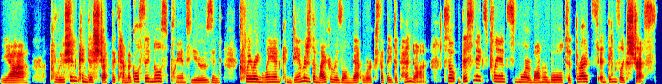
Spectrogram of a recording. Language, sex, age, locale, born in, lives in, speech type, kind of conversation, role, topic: English, female, 20-24, en-US, United States, United States, read, expert-assistant, expert, How do plants communicate with each other?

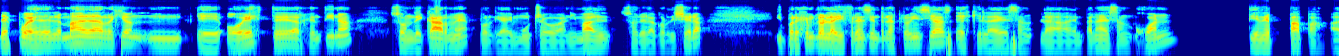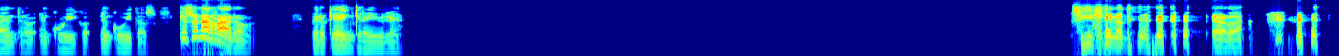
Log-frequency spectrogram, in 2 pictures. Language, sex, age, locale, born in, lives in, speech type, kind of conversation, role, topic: Spanish, male, 20-24, es-AR, Argentina, Spain, conversation, unstructured, none, ¿Puedes contarme una anécdota divertida de alguna celebración cultural?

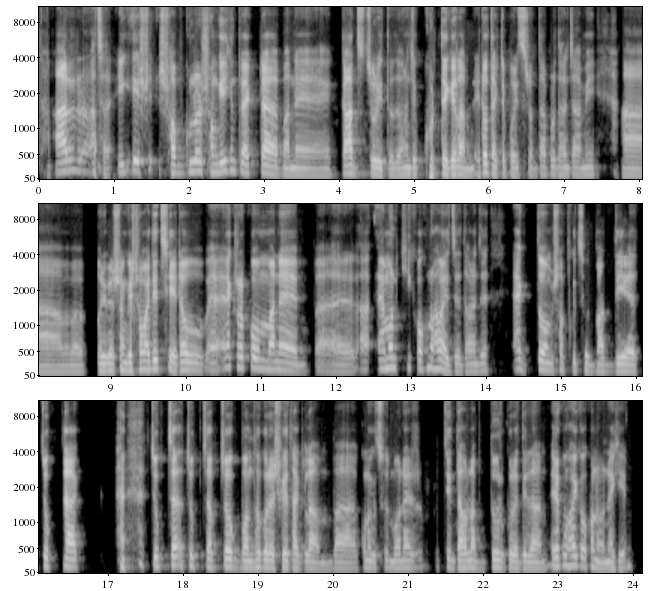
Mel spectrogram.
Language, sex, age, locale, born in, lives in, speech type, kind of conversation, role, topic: Bengali, male, 30-34, bn-BD, Bangladesh, Bangladesh, conversation, podcast, host, ব্যস্ত দিনে তুমি কীভাবে শরীর ও মনকে একটু বিশ্রাম দাও?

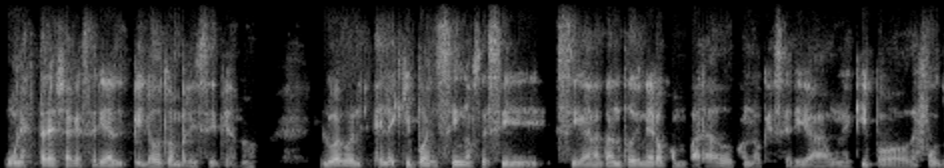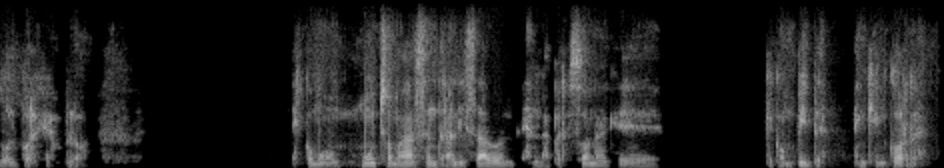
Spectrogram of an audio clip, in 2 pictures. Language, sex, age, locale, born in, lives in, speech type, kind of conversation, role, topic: Spanish, male, 40-44, es-AR, Argentina, Spain, conversation, unstructured, none, ¿Es justo que en algunos deportes se pague mucho y en otros no se pague nada?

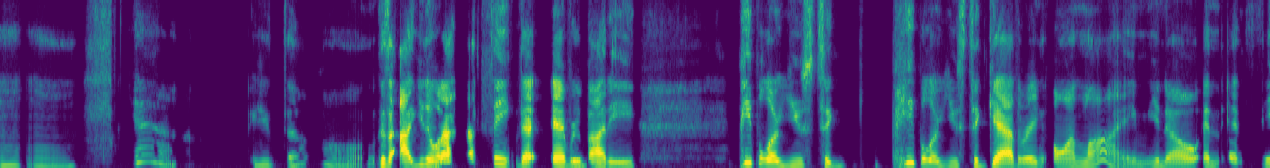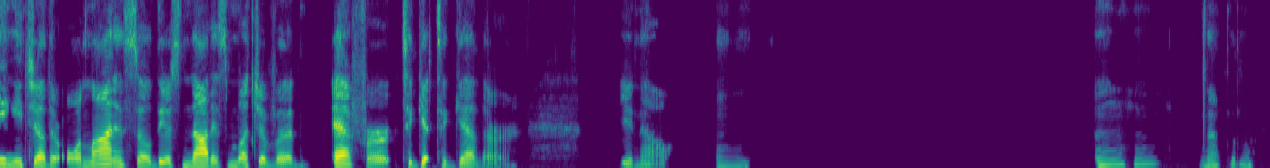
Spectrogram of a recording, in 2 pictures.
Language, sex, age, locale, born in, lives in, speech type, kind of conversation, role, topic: English, female, 55-59, en-US, United States, United States, conversation, unstructured, none, Is there a song that instantly takes you back to a special time?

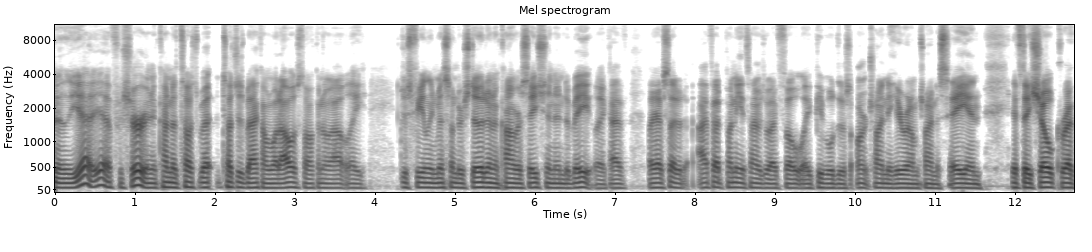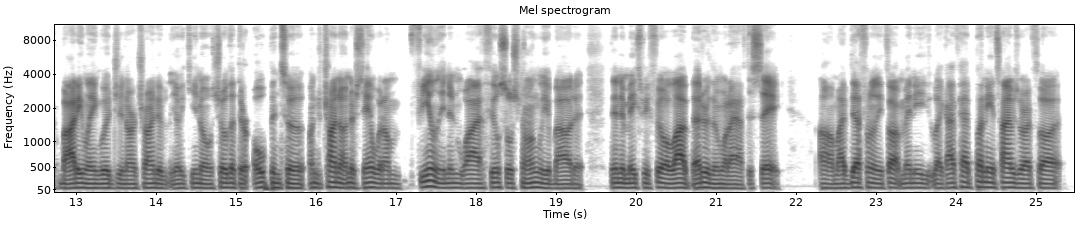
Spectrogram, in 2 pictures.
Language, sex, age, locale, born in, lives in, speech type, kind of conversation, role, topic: English, male, 18-19, en-US, United States, United States, conversation, unstructured, none, How can we respect different opinions during a discussion?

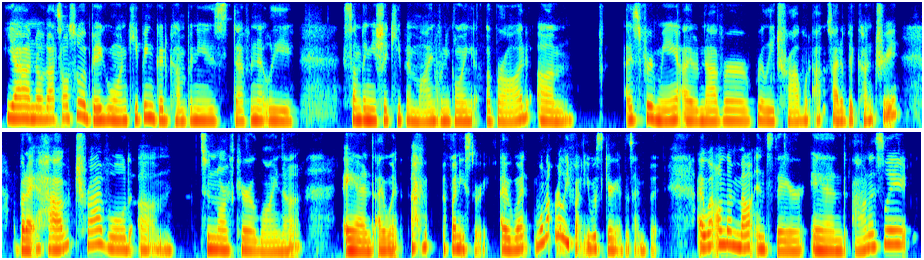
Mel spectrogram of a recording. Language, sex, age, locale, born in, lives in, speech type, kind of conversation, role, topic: English, female, 20-24, en-US, United States, United States, conversation, unstructured, none, Can adventure travel be made genuinely safe while preserving real thrill and authentic risk?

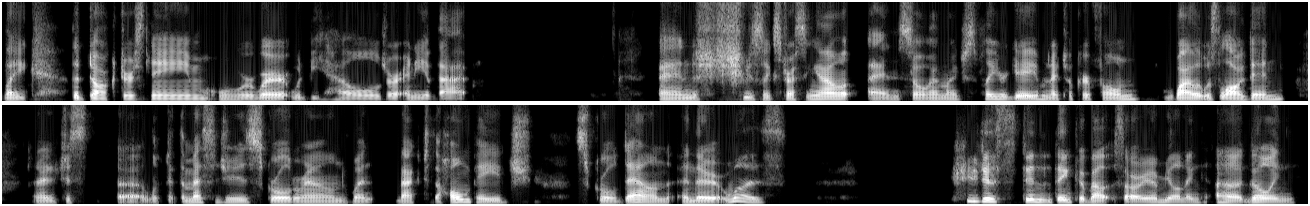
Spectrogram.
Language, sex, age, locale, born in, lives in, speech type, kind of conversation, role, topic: English, male, 30-34, en-US, United States, United States, conversation, unstructured, none, What’s a time you solved a problem that made you proud?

